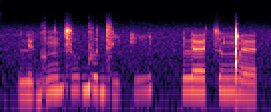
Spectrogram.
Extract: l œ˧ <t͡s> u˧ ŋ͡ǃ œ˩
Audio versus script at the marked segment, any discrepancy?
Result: no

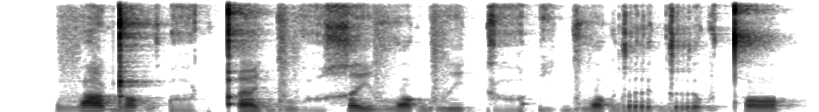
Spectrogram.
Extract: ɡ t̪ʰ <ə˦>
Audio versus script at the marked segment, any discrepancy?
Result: yes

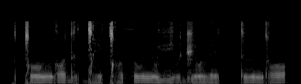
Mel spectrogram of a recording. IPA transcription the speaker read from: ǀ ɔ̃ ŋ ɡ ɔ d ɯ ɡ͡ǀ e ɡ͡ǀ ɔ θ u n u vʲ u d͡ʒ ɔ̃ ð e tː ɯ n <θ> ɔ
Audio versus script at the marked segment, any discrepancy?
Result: yes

